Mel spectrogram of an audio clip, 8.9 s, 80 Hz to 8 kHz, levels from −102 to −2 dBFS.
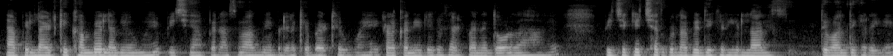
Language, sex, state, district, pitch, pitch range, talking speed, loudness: Hindi, female, Bihar, Darbhanga, 135 Hz, 135-140 Hz, 235 wpm, -40 LUFS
